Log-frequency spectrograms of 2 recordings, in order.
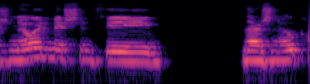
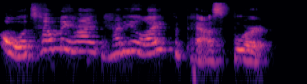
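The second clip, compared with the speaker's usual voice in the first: voice pitched much higher than usual. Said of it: "and I'm like".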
